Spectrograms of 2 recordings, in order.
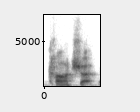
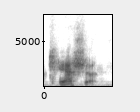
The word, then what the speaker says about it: Kärcher: The problem is that there's an umlaut sitting over the top of it's a German brand, and it looks like being Karcher is how you would look at it phonetically, but I think it's more like Kärcher. – Kärcher. I would go with Kärcher. Let's go with Kärcher. K-A-E-C-H-E-R.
